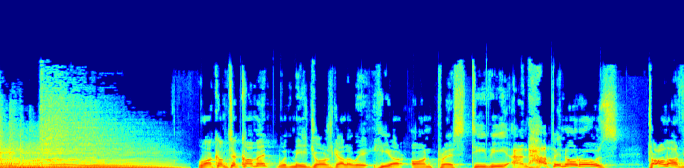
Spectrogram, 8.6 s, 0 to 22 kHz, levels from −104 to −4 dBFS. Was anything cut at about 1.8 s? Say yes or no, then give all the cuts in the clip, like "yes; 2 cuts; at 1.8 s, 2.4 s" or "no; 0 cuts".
yes; 1 cut; at 1.8 s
